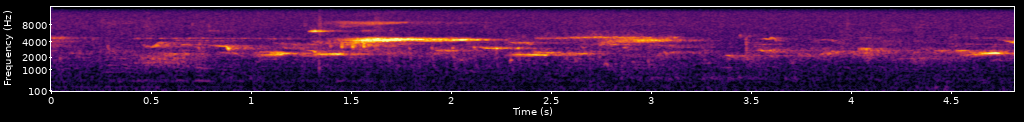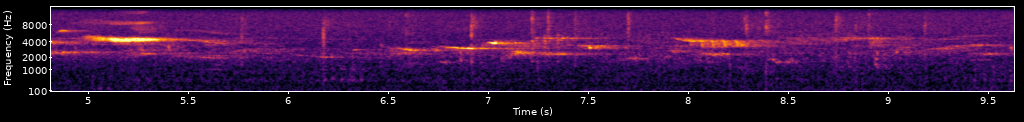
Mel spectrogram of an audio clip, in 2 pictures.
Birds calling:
Omao (Myadestes obscurus), Apapane (Himatione sanguinea)

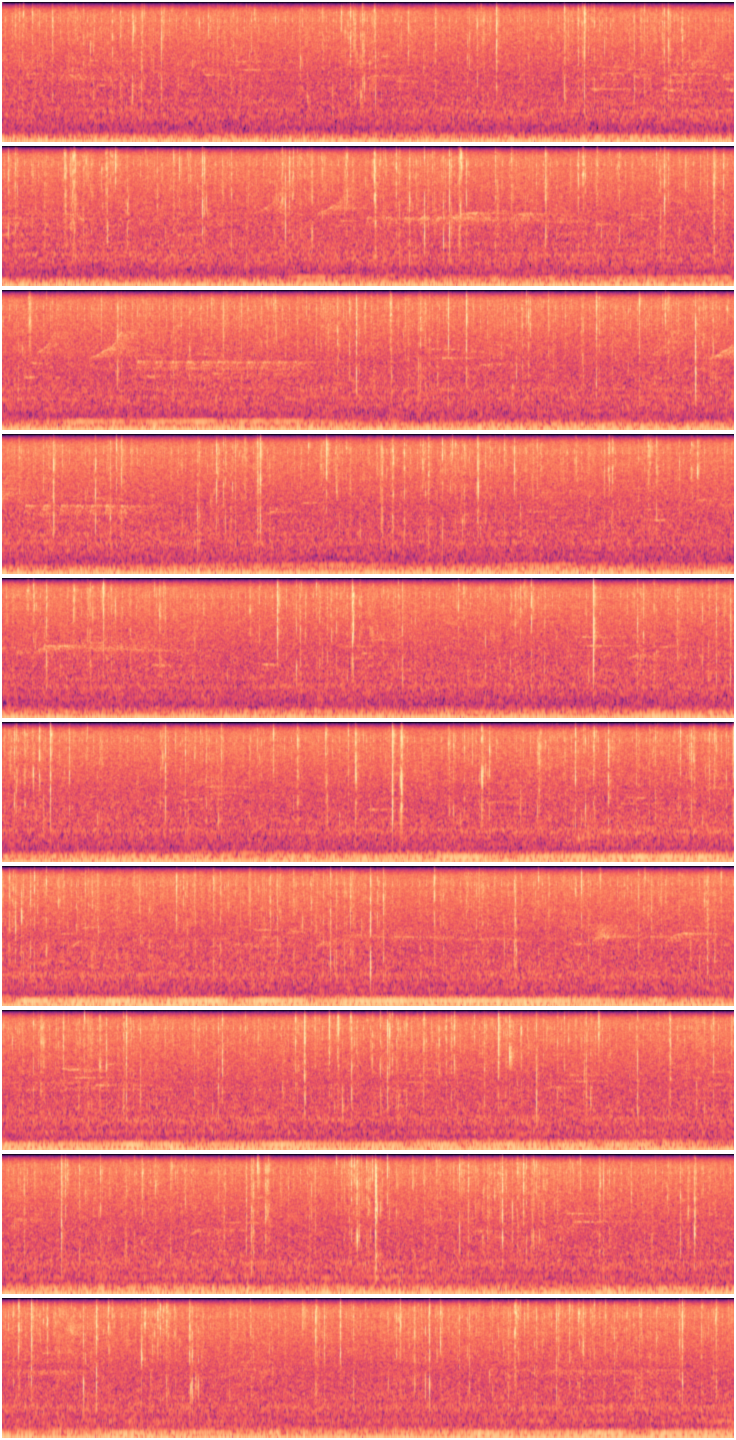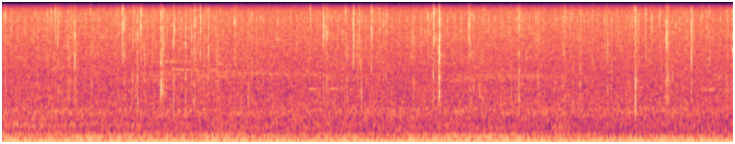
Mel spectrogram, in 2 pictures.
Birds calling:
Great Crested Flycatcher (Myiarchus crinitus), Northern Cardinal (Cardinalis cardinalis), Wood Thrush (Hylocichla mustelina)

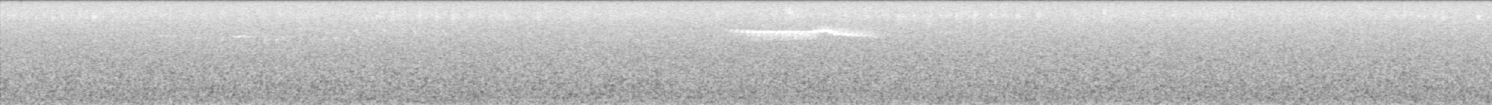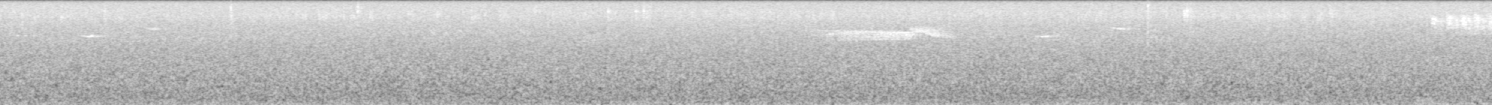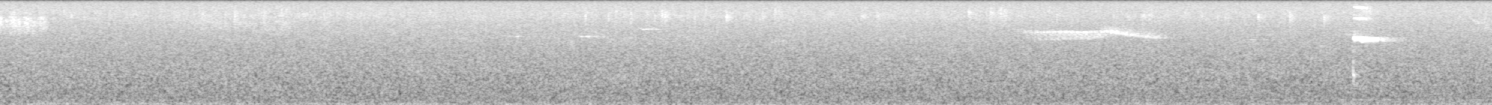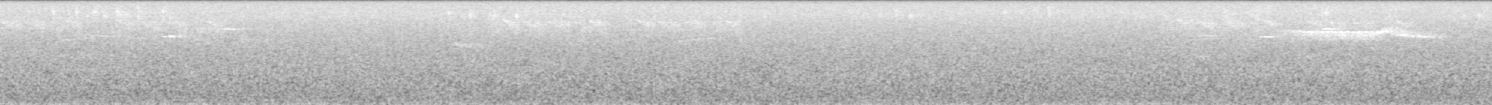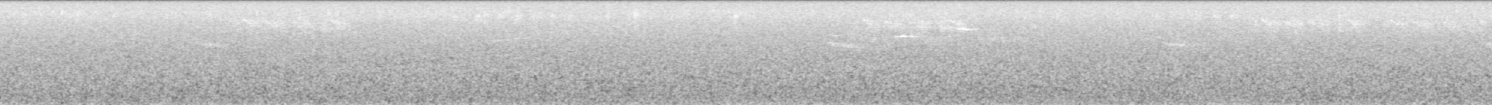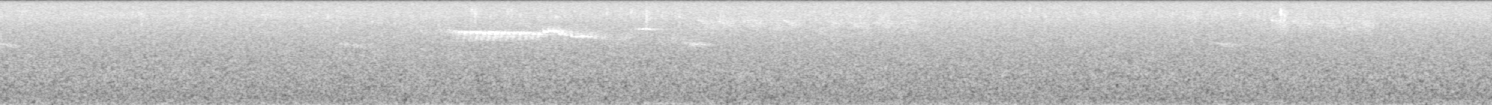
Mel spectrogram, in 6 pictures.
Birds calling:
Anna's Hummingbird (Calypte anna), Townsend's Warbler (Setophaga townsendi), Orange-crowned Warbler (Leiothlypis celata)

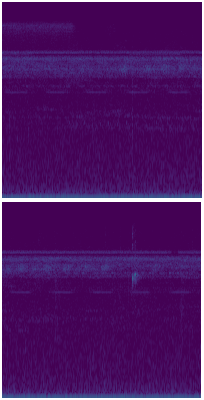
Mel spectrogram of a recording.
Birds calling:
Hauxwell's Thrush (Turdus hauxwelli), Buff-throated Woodcreeper (Xiphorhynchus guttatus)

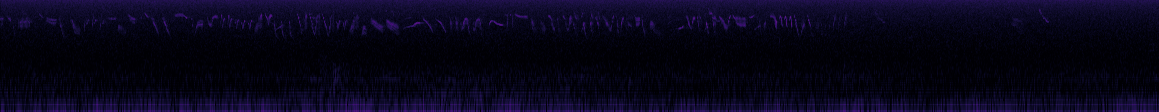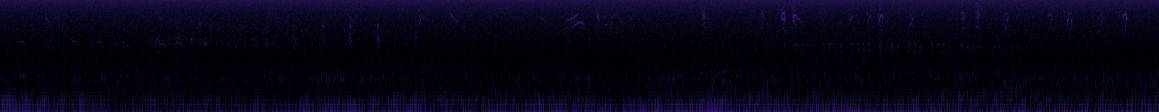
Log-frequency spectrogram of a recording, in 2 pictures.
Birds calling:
Warbling White-eye (Zosterops japonicus), Erckel's Francolin (Pternistis erckelii), Hawaii Amakihi (Chlorodrepanis virens), Eurasian Skylark (Alauda arvensis)

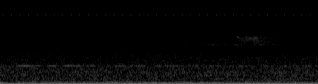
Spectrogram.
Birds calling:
Red-eyed Vireo (Vireo olivaceus)

